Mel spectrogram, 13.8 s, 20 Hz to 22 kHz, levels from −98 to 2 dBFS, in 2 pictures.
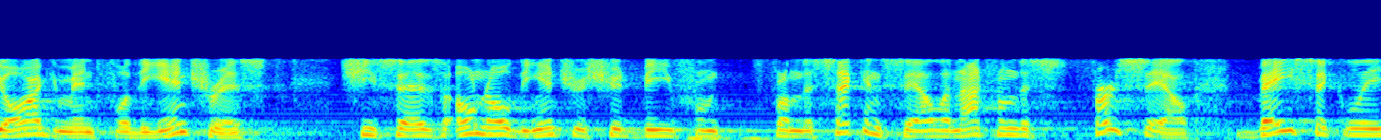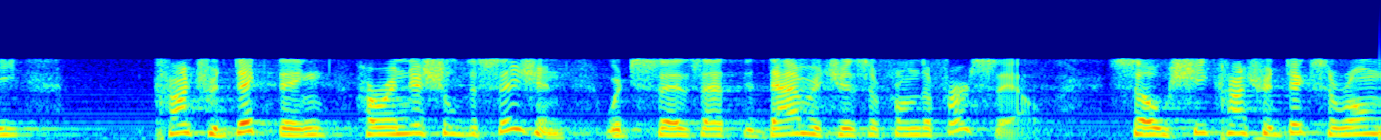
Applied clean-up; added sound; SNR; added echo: none; none; none; none.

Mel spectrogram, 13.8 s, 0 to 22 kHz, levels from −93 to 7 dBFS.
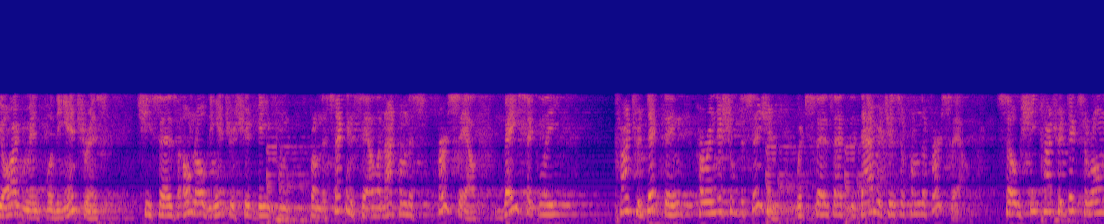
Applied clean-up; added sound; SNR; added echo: none; Organ; 13 dB; reverberation time 2.1 s.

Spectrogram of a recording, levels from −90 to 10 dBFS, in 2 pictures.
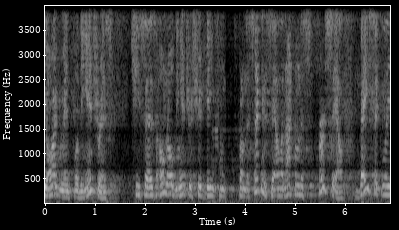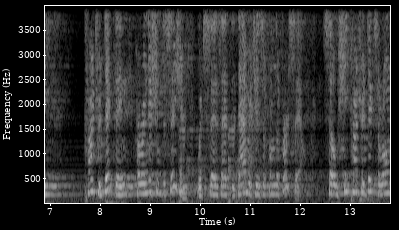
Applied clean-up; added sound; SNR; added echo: neural separator model SepFormer DNS4.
